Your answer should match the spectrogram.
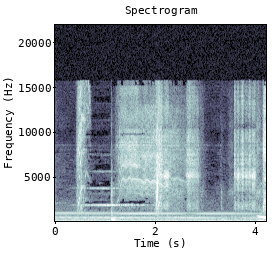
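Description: Faint film-score drone: two steady held tones over a low rumble, with a few soft brief whooshing sweeps, from an animated film's soundtrack.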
